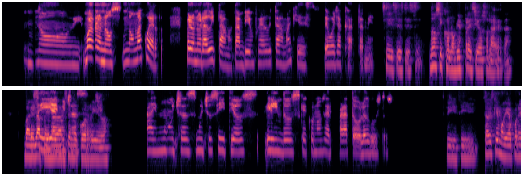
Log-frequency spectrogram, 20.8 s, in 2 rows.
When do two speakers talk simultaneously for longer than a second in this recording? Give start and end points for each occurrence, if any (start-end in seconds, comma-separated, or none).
10.9-12.1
